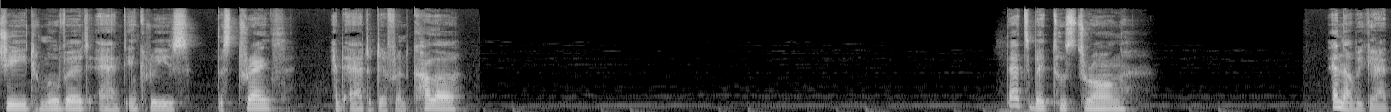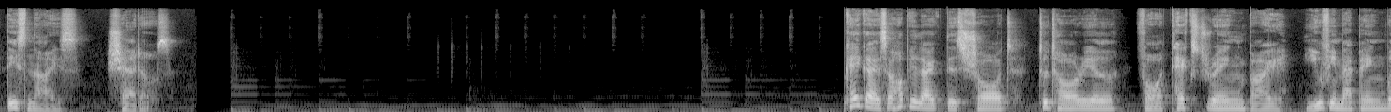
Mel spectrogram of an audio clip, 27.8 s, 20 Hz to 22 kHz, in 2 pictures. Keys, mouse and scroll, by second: 0.0-1.0 middle drag, 1.0-2.5 scroll up 6, 2.5 click, 6.7-8.9 drag, 8.9 0, 10.9-12.1 drag, 12.1 0, 13.4-14.4 scroll down 4, 14.4-15.5 middle drag, 15.5 g, 17.3-18.1 middle drag, 18.1 g, 20.3-23.9 middle drag.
